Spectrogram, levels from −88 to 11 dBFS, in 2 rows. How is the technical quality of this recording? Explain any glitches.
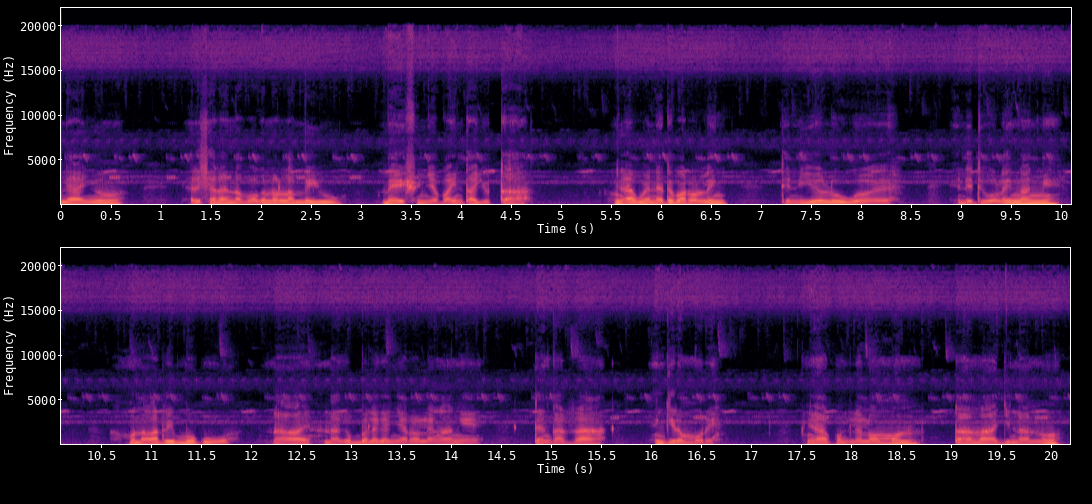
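No glitches or technical faults can be heard here.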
